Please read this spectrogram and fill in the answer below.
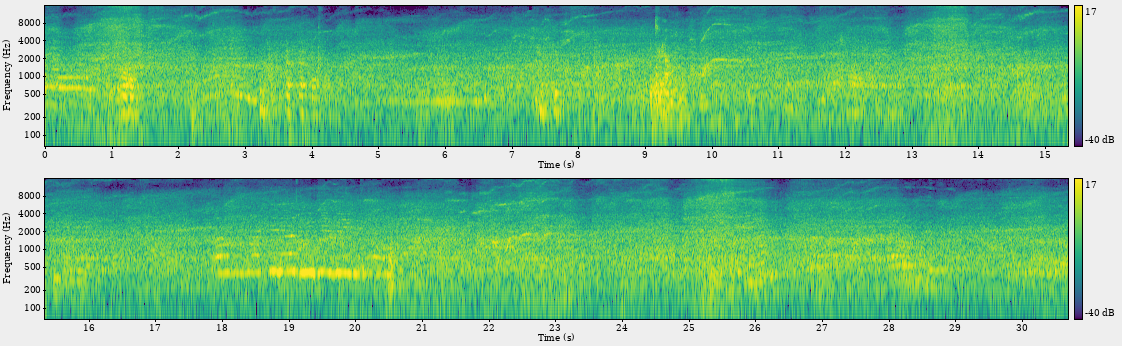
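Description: Several electric radio-controlled model cars running laps on a carpet track, their motors whining up and down in pitch as they speed up and brake.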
